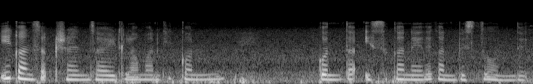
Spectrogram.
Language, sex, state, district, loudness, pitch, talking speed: Telugu, female, Andhra Pradesh, Srikakulam, -18 LUFS, 215 Hz, 110 wpm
